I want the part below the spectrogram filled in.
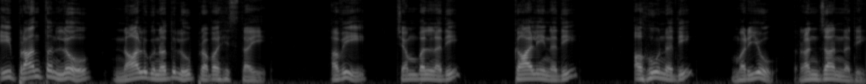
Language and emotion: Telugu, neutral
